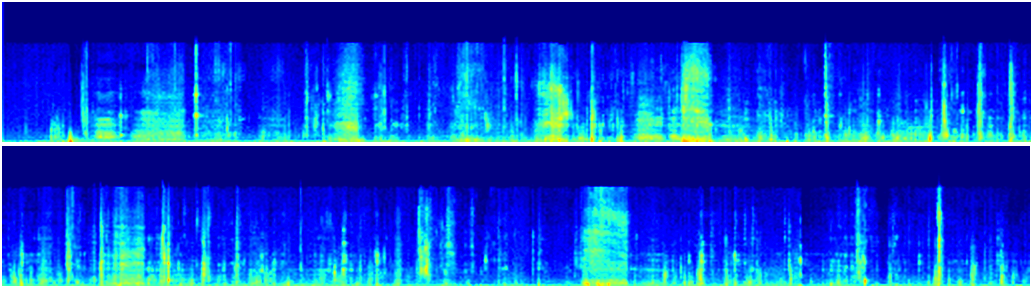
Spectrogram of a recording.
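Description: Close-miked eating of pan-fried dumplings: chewing and biting, with many short, sharp clicks and small crunches.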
